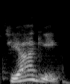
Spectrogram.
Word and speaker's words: Tiagi: Chantelle from Tiagi. Is Tiagi your company, Chantelle? It is, yes. Did I pronounce it correctly, or did I completely butcher it?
